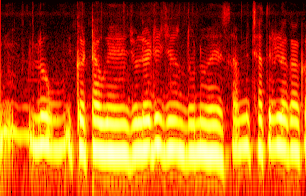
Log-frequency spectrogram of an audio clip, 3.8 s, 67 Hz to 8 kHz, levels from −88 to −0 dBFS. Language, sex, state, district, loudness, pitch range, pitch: Hindi, female, Maharashtra, Mumbai Suburban, -12 LUFS, 200-225 Hz, 210 Hz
